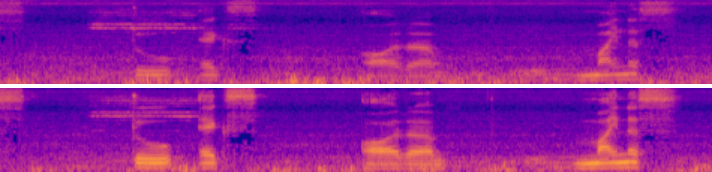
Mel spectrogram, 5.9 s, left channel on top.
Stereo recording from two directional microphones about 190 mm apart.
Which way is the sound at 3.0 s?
35° right (ahead or behind).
